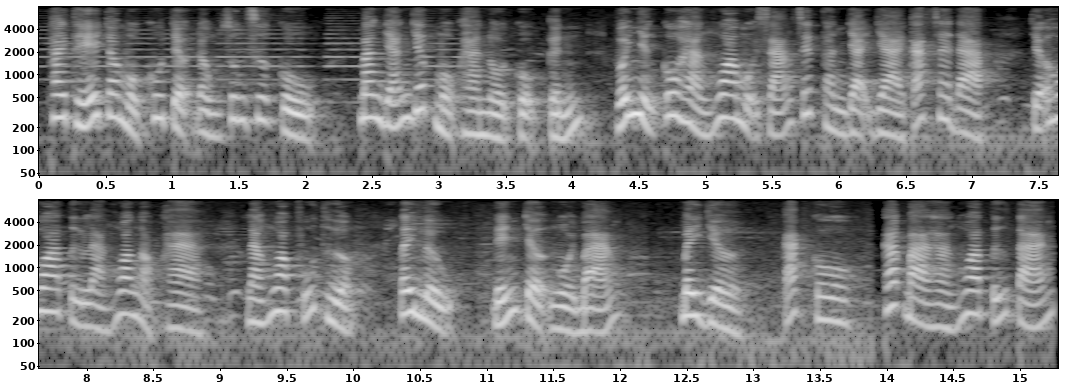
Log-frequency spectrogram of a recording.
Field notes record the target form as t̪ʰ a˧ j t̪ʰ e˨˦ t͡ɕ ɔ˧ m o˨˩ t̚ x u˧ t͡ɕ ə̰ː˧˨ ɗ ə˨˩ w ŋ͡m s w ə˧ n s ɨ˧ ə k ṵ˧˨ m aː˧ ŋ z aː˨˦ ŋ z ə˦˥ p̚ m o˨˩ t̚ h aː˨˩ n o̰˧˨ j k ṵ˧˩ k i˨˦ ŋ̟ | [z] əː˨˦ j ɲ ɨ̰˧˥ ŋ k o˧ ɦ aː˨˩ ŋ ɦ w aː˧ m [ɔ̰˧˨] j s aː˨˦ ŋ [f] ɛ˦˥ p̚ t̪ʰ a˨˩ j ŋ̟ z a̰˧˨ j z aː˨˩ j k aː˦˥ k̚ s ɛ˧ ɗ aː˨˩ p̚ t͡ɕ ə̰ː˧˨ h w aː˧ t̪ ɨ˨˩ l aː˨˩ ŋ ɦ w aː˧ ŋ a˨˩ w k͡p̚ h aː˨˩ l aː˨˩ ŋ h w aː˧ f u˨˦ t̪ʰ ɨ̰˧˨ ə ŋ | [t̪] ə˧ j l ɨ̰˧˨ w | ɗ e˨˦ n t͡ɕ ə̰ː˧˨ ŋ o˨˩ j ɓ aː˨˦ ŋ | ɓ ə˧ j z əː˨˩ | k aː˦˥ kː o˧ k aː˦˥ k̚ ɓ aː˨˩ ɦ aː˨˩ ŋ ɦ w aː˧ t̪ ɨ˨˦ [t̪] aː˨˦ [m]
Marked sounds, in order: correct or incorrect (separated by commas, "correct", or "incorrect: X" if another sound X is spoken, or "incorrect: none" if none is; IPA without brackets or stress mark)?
incorrect: v, incorrect: o̰˧˨, incorrect: s, correct, correct, incorrect: ŋ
